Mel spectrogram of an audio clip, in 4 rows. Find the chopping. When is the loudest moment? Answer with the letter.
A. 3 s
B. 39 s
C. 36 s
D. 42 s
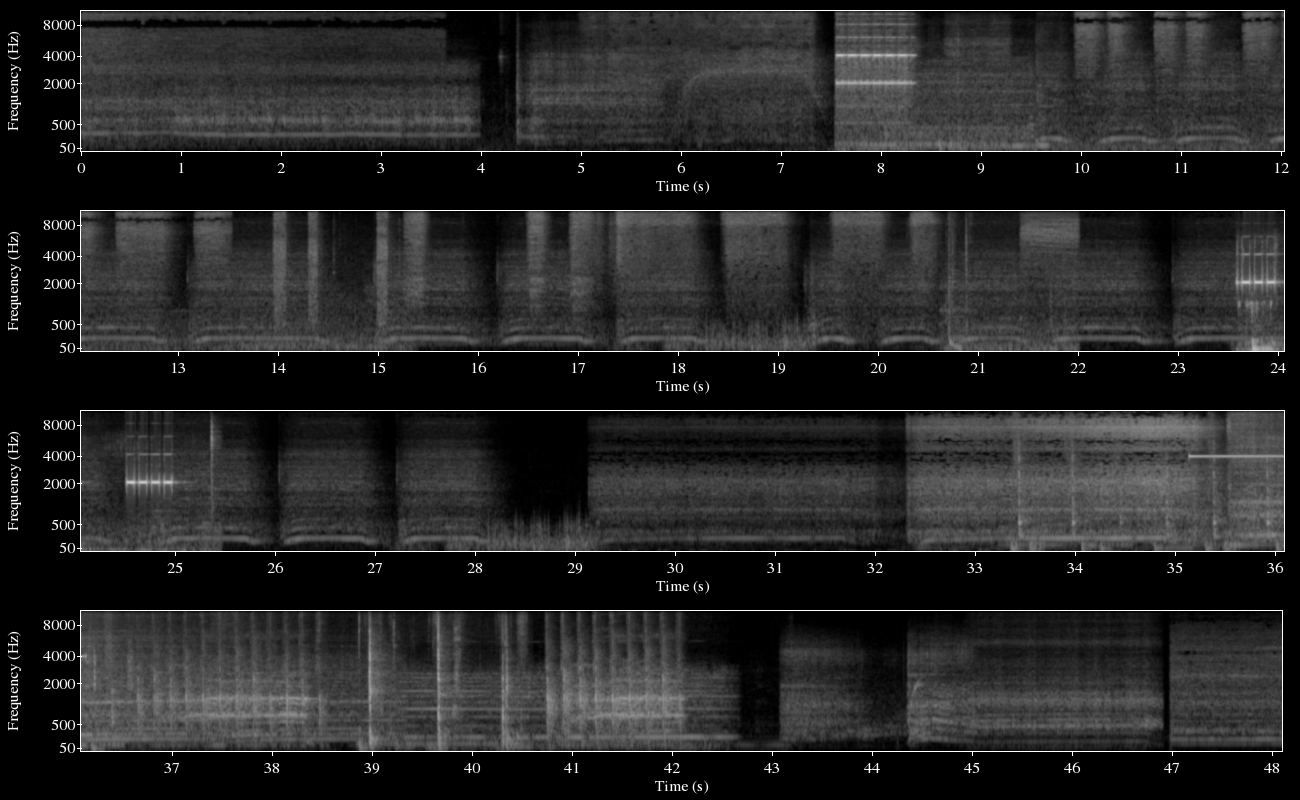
B.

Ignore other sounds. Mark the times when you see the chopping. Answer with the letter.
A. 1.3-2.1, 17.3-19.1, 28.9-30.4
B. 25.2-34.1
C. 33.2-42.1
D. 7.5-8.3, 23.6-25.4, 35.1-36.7
C.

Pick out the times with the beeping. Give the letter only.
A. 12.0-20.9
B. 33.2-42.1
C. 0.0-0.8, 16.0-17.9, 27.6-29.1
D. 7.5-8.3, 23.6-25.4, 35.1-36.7
D.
